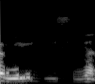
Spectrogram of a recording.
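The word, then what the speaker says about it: musician: Okay, इस प्रकार से इस सी को क्या पढ़ा जाएगा, यहाँ पर तालव्य स पढ़ा जाएगा। तो यहाँ पर इसका प्रोनाउंसिएशन क्या हो जाएगा, म्यूजिशियन। क्या हो जाएगा, म्यूजिशियन हो जाएगा।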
